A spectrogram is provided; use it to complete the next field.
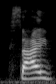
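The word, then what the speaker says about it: sighed: वे ऑफ the world uh साइन साइड पढ़ेंगे साइड जी एच जो होगा वह साइलेंट होगा साइड the Dunki some ways are very trying specially specially the specially पढ़ेंगे।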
